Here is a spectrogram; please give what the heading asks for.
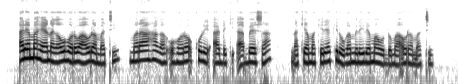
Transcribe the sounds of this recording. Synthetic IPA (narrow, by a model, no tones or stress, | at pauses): aɾeamahɛanaɣaoɦɔɾɔwaoɾamati | maɾaːɦaɣaʔoɦɔɾɔkoɾeʔadekiʔabɛʃa | nakeamakeɾeakeɾoːɣameɾeiɾɛmaondoma̰o̰ɾamati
